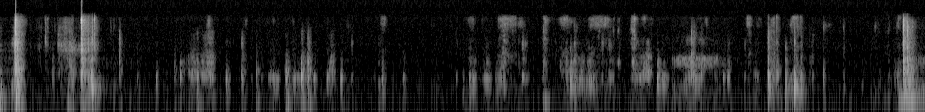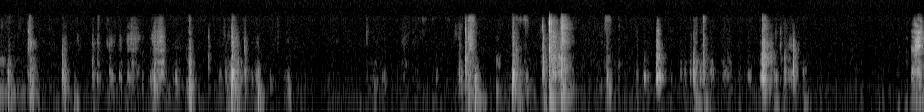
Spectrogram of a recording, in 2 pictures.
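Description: Faint, scattered clicks and rustles of paper being handled and worked, as a hole in a paper craft piece is made bigger for a light bulb.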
